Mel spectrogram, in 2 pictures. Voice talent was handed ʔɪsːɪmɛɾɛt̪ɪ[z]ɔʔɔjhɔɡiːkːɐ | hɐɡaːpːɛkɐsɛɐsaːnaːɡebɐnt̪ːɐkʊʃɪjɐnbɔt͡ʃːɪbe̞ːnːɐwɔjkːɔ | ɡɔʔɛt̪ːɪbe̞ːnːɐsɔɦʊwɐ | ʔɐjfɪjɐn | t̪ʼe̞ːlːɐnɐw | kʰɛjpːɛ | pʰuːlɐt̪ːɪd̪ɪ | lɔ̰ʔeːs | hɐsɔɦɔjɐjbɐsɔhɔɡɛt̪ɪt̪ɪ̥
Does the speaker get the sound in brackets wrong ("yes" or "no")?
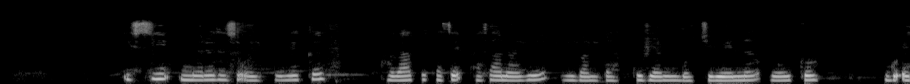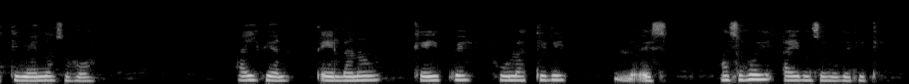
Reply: yes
